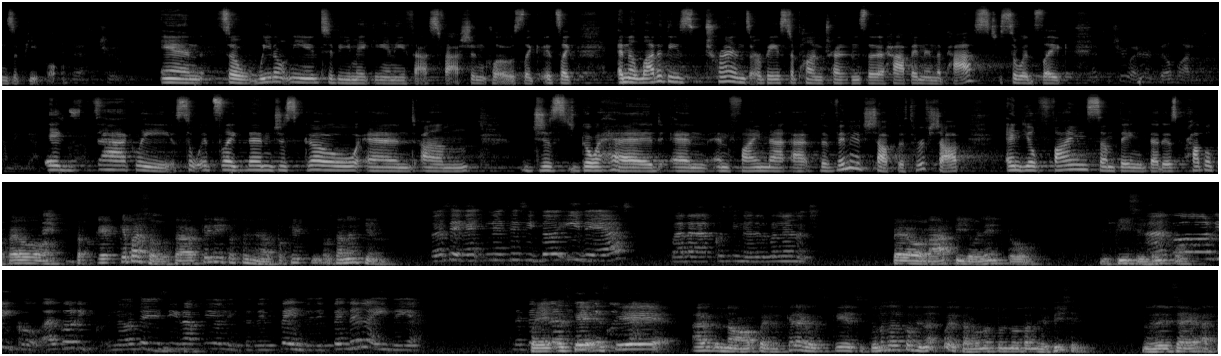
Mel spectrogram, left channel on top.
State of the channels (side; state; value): both; different; correlation -0.01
